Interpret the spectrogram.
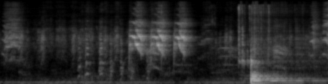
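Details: Two pet Indian ringneck parrots, one blue: rough squawks and chatter build to a loud burst, then a sharp knock or thud sounds near the end.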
